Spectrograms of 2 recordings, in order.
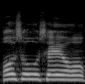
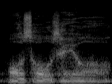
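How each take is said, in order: First: It is said at a very high pitch. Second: It is said at a very low pitch. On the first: "너무 높은 톤으로 어서 오세요 그래도 그것도 이상하죠" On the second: "아주 저음으로 어서 오세요 그러면은 이게 이상하잖아요"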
